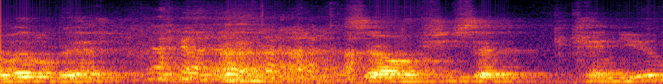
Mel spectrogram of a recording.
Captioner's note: laughter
